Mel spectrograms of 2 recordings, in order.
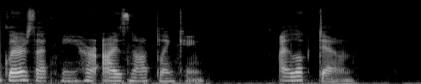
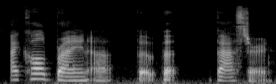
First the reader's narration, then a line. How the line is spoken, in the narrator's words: slowly stammer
